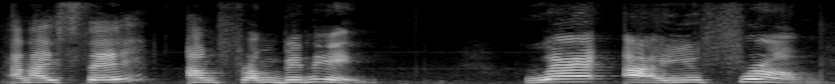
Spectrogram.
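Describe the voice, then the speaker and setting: A woman teaching a beginner English lesson, speaking deliberately and repeating short phrases for learners to echo. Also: medium pitch, sharp tone.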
